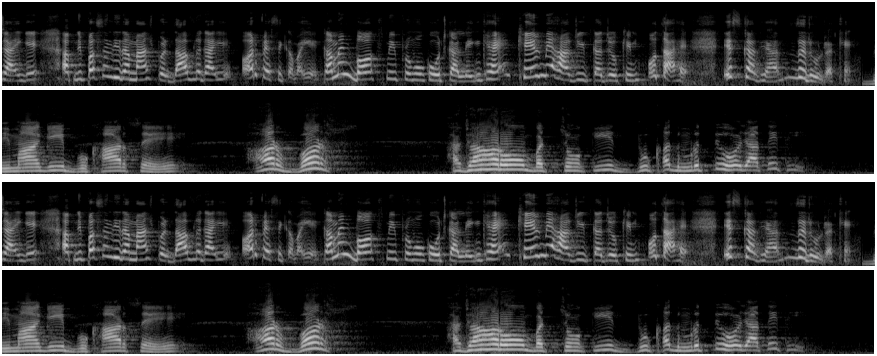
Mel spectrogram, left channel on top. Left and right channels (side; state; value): both; identical; correlation 1.00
